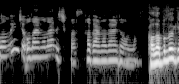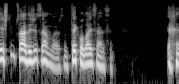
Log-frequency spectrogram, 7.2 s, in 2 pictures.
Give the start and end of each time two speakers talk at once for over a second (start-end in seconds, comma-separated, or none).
none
